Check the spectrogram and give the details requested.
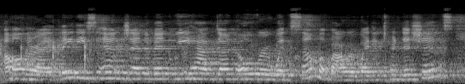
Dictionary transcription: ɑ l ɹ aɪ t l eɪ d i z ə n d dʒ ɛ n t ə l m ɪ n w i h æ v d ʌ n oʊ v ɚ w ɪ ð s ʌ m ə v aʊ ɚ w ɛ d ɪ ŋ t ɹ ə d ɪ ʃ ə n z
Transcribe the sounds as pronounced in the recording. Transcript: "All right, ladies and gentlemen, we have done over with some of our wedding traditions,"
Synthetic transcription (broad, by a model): ɑ l ɹ aɪ t l eɪ d i z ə n dʒ ɛ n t l m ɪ n w i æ v d ʌ n oʊ v ɚ w ɪ ð s ʌ m ə v aʊ ɚ w ɛ d ɪ ŋ t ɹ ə d ɪ ʃ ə n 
